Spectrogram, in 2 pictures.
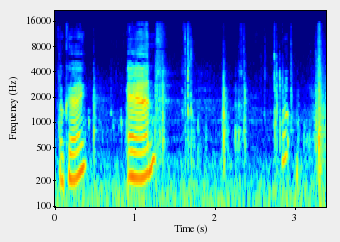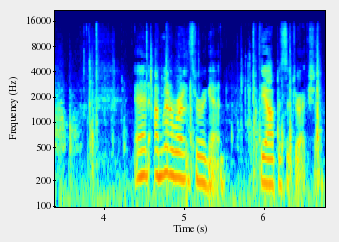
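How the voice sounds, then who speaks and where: A woman's voice: mid-range voice, normal speed, heavy background noise. A woman with a stuffy, sniffly nose, chatting casually with lots of fillers while she demonstrates a craft tool. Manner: talks while handling tools. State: congested, sniffly.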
